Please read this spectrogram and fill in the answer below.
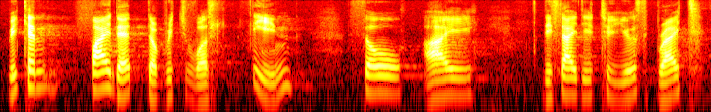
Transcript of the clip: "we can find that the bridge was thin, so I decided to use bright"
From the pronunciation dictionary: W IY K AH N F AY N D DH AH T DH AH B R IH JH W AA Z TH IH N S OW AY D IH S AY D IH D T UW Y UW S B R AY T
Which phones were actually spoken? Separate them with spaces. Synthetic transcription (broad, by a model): W IY K AH N F AY N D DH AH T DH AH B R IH CH W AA S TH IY N S OW AY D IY S AY D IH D T UW Y UW S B R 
